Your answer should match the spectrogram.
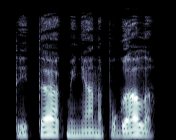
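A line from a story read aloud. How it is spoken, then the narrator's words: Whispered. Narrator (Russian): шепнул он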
